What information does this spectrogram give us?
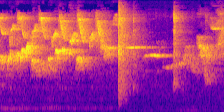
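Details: Aceh white-rumped shama, a kept bird named El Capitano, delivering rapid repeated falling whistled slurs, then a sharp click and long steady whistles in a small room, with a faint low hum behind.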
